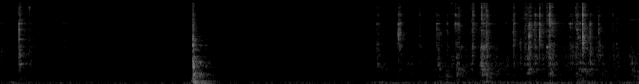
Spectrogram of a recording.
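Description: No technical faults can be heard anywhere in these sounds. Nothing in the recording calls for a timestamp or a comment on how it was captured or processed.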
